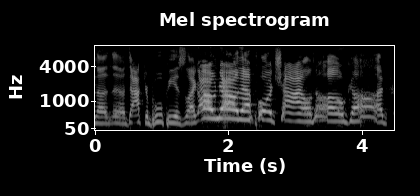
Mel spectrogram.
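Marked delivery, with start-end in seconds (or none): 1.6-4.4 loud, slowed mock anguish; hammed-up horror. Doctor Boopy watching the child injected, hammed-up horror. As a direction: wail it in hammy dismay.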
